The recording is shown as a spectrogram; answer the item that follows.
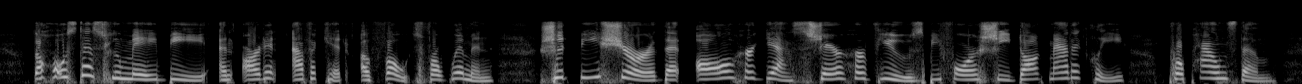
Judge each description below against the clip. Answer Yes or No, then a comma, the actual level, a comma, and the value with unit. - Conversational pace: No, slow, 125 wpm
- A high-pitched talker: Yes, high, 240 Hz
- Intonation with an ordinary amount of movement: Yes, average, 5.0 semitones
